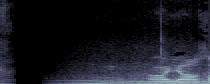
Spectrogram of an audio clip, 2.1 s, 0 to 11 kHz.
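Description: A brief dead silence at an edit, then the steady low run of a Bobcat T190 compact track loader's diesel engine fades in, heard from the operator's seat. A man starts talking over it near the end.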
